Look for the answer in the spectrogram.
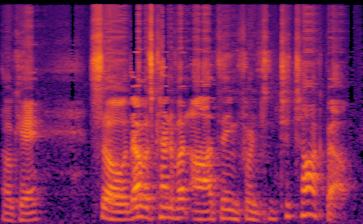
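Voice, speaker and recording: A guest profiler with a fairly high-pitched male voice talks a little fast. He lays out his theory in casual conversation, frequently checking in with "right?" and "okay?".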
